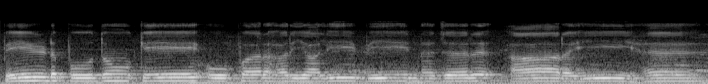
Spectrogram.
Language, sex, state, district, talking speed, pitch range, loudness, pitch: Hindi, male, Rajasthan, Jaipur, 85 wpm, 145-155 Hz, -14 LUFS, 150 Hz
